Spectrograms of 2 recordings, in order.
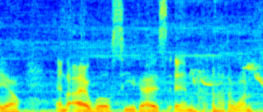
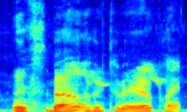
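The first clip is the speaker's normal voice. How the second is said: talking through a yawn; 6 semitones higher, 7 dB louder than usual. Real, not acted. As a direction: yawn while saying it. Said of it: "I'm sorry for yawning".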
